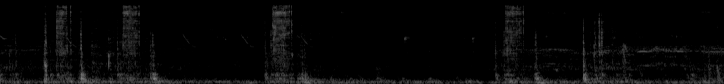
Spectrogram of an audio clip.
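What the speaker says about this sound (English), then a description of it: "I'm gonna tighten the terminal down" Metal wrench clicks and ratcheting on a car battery terminal as it is tightened, several short bursts spread across the clip against a quiet, steady background.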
